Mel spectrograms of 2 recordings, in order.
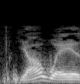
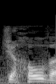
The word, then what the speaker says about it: Yahweh: Yahweh is the personal name of God. Sometimes that's pronounced Jehovah, although that's not the most correct way to pronounce it.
